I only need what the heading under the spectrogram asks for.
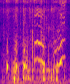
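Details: Five-week-old Beagle puppies, very vocal and still active and noisy after filling up on kibble and raw food. High whiny whimpers and yips, some sliding upward, come in quick bursts, with a woman cooing softly.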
